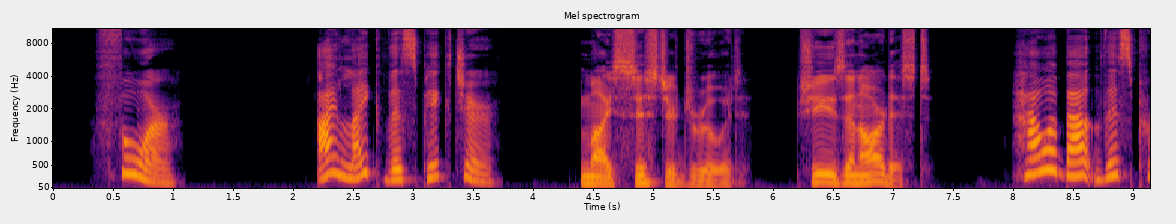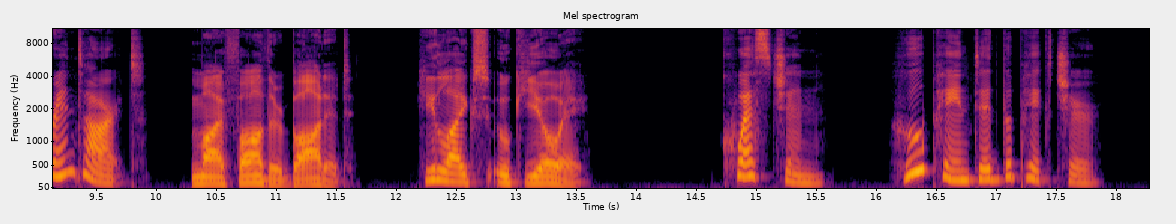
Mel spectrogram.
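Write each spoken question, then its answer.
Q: Who painted the picture?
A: The speaker's sister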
